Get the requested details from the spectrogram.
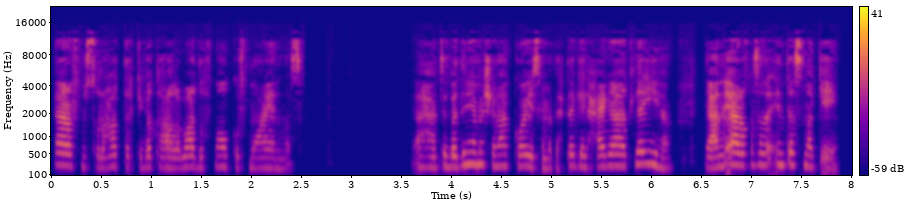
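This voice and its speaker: A young Egyptian woman teaching German, rattling along at high speed with a gravelly, fry-laced voice. She repeats words and coaches pronunciation aloud in a relaxed, chatty lesson. The recording is dry and close. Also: dry recording. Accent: Egyptian Arabic. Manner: rapid, repetitive coaching, drills pronunciation aloud. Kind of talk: casual online language lesson.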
